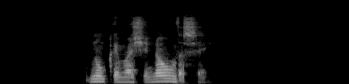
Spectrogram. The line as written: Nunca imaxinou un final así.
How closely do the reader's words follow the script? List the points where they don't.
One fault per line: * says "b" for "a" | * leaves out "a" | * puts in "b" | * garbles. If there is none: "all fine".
* leaves out "final"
